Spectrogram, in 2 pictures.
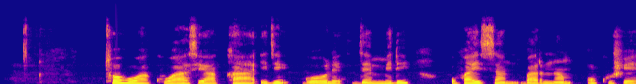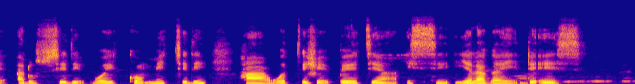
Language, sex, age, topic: Gamo, male, 25-35, government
